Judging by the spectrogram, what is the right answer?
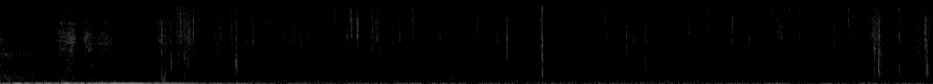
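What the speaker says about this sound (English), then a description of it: "Now for the sounds of all the tape ripping." Packing tape being torn off a box of crystals during an unboxing, continuous close crinkling and ripping with occasional sharp snaps, steady and fairly loud, no talk.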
